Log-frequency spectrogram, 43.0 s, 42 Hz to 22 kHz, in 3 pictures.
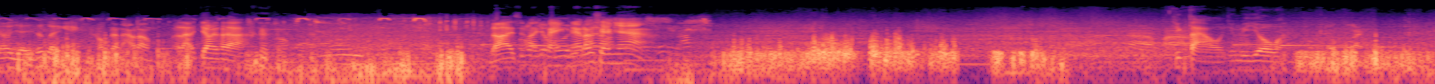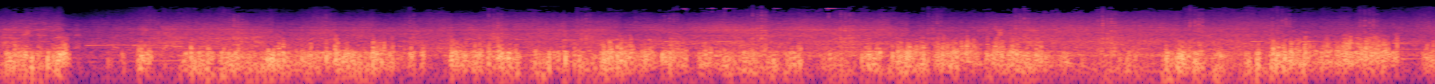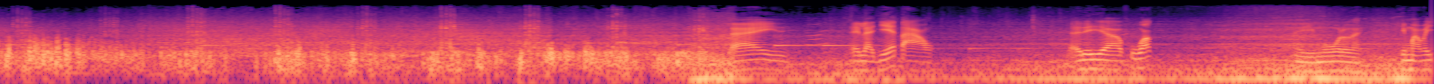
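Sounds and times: speedboat engine: 0.0 - 43.0
wind buffeting microphone: 0.0 - 43.0.

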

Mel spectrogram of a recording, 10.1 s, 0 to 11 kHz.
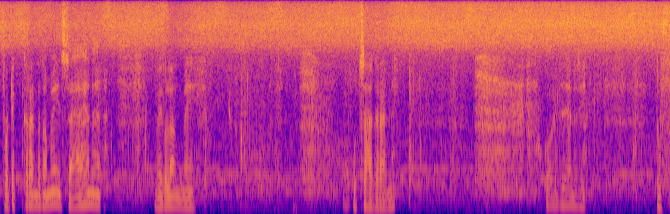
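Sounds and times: steady high-pitched hiss: 0.0 - 10.0
man speaking: 2.3 - 3.1, 5.1 - 6.0, 8.1 - 8.9.

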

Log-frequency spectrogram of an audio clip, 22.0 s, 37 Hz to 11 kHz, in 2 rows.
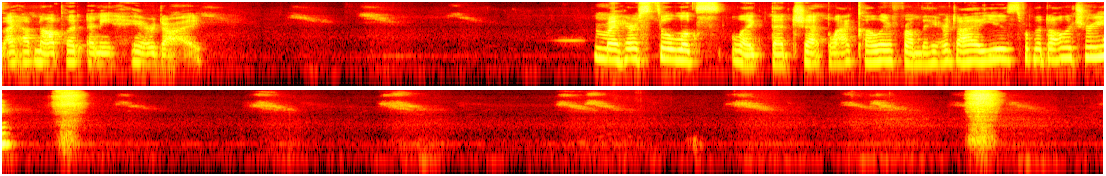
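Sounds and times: small bird chirping: 1.6 - 5.9, 12.0 - 12.8, 13.4 - 17.4, 18.2 - 22.0.

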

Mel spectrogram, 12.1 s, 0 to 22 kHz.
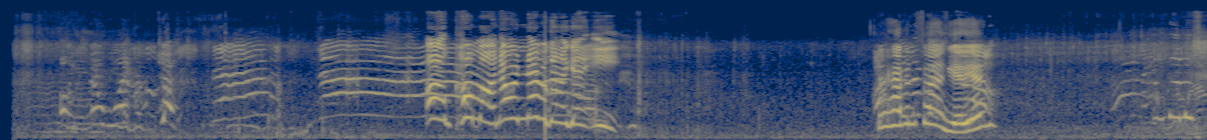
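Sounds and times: children chattering: 0.5 - 6.4, 10.9 - 12.0
children shrieking: 2.2 - 5.5, 11.1 - 12.0.

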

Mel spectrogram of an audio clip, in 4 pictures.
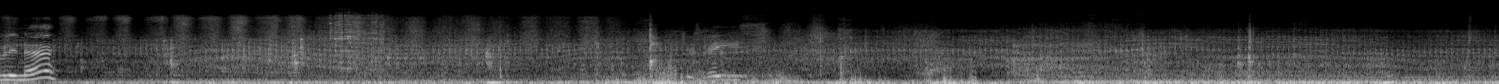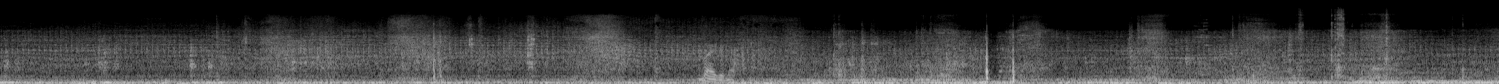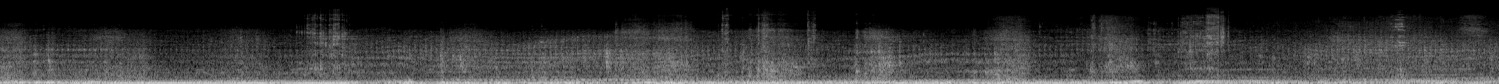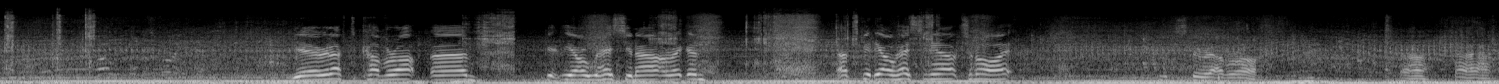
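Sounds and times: low rumble: 0.0 - 59.9
trowel scraping and tapping bricks: 0.5 - 6.6, 49.6 - 55.0
indistinct voices: 35.2 - 58.1.

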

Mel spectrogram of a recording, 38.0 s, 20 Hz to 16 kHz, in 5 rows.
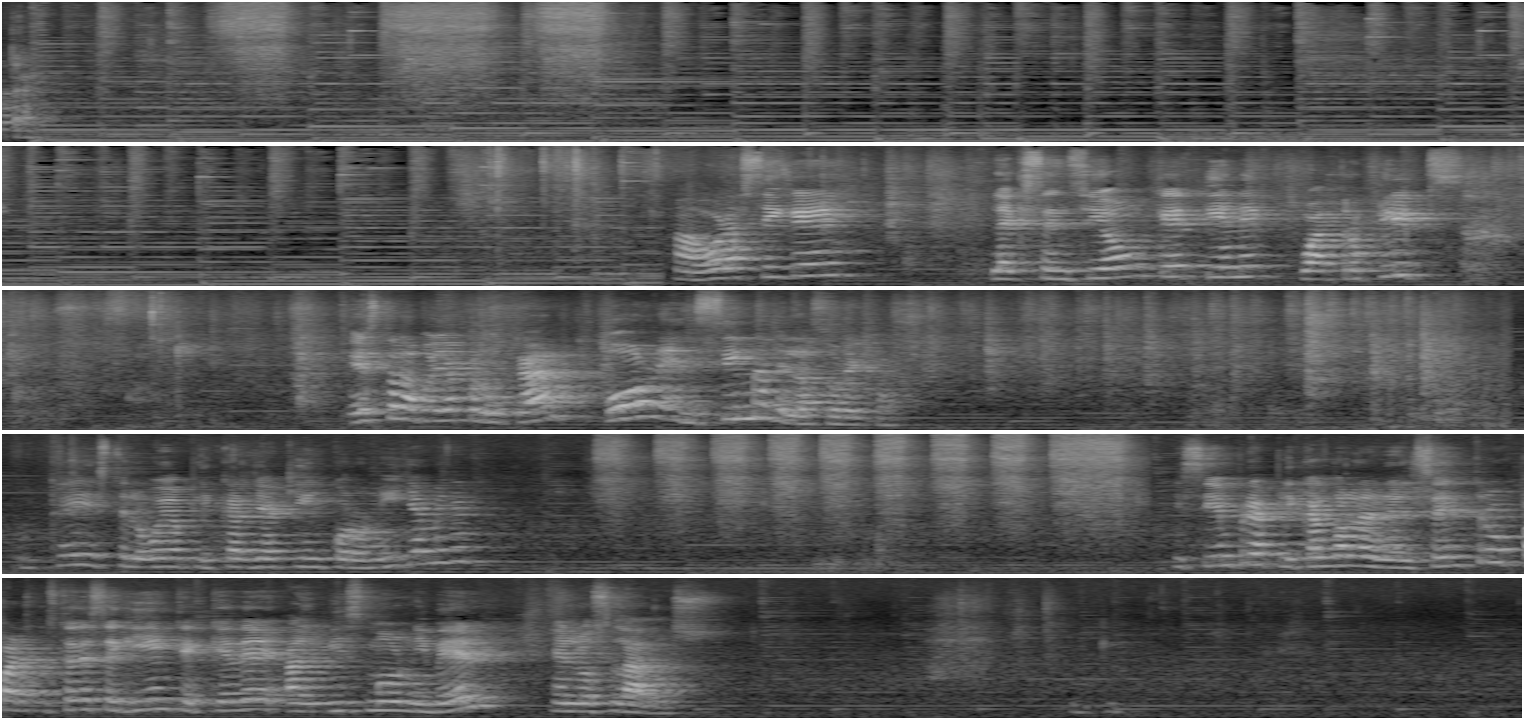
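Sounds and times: background music: 0.0 - 38.0
aerosol hairspray hissing: 1.0 - 3.2, 25.8 - 28.6.

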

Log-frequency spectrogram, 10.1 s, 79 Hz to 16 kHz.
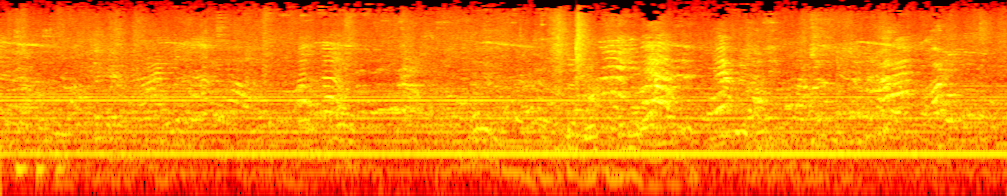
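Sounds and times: people chattering: 0.0 - 10.0
steady low hum: 0.0 - 10.0
children's voices: 1.3 - 4.4, 5.8 - 9.4.

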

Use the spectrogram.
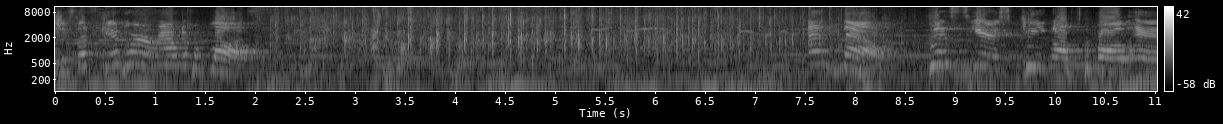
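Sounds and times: crowd applauding: 2.1 - 8.8.

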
